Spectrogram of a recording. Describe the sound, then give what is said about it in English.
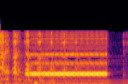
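A single long, steady electronic ringing tone, like a phone ringing heard through the receiver, holds for over a second and then cuts off. It is a call to a man's home phone that goes unanswered. A brief bit of talk comes just before it. “Well, he's not answering his phone at home, and I think he's turned off his answering machine.”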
